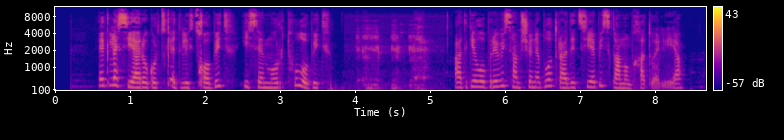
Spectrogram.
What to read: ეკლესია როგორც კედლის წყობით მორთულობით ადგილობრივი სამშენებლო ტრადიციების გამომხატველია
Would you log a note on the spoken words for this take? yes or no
yes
